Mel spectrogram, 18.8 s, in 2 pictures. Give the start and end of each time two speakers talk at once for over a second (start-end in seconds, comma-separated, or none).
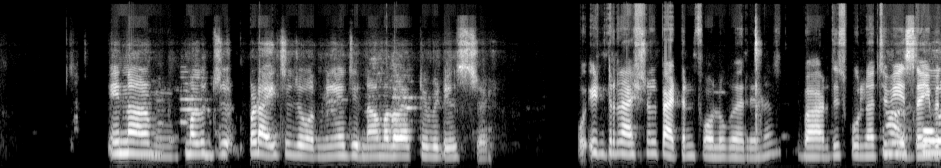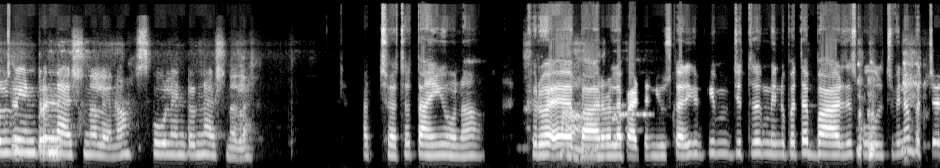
none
